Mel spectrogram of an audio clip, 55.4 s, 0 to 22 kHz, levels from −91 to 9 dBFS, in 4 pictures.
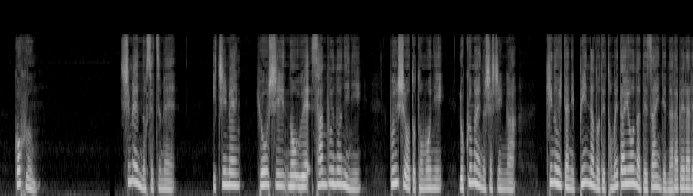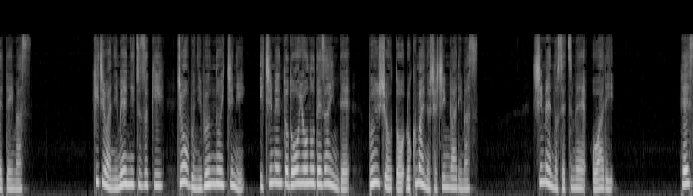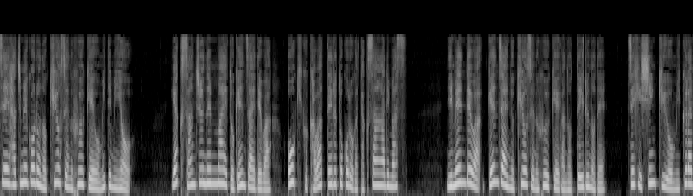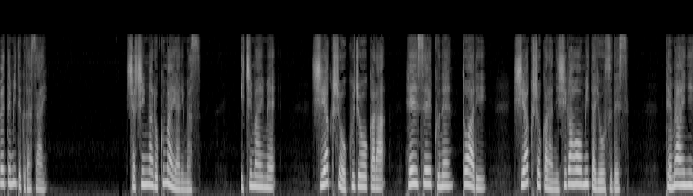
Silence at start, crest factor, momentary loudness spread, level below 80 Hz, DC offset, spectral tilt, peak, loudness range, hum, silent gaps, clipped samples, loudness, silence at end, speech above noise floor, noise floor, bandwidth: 0.3 s; 18 dB; 9 LU; -52 dBFS; under 0.1%; -6 dB/octave; -2 dBFS; 5 LU; none; 2.21-2.29 s, 15.59-15.63 s, 40.15-40.24 s, 43.96-44.01 s; under 0.1%; -19 LUFS; 0 s; 51 dB; -69 dBFS; 10.5 kHz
